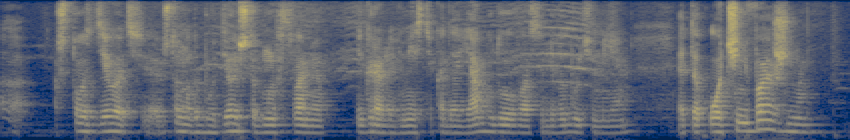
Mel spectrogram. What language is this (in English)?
Russian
